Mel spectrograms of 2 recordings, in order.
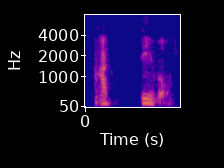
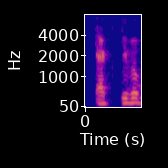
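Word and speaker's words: activo: কি হবে তাহলে আক্তিব আক্তিব এখানে কি আপনি অ্যাক্টিভও বলতেছেন নাকি আক্তিবও বলতেছেন আক্তিব এখানে কিন্তু আপনি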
